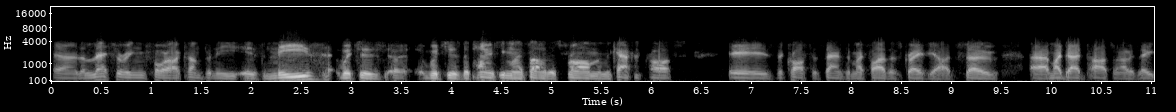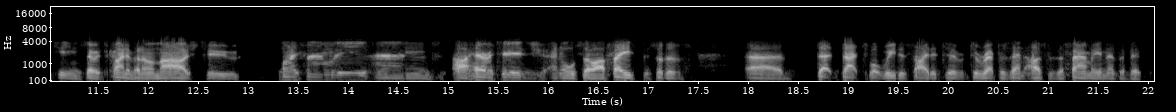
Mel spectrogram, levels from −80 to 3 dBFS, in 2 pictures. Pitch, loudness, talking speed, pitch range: 95 Hz, -27 LUFS, 205 wpm, 90-100 Hz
